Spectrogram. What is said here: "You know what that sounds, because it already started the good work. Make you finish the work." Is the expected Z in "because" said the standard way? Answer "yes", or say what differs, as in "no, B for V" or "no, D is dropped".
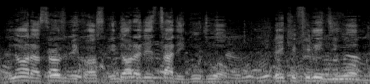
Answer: no, S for Z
